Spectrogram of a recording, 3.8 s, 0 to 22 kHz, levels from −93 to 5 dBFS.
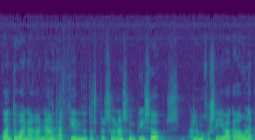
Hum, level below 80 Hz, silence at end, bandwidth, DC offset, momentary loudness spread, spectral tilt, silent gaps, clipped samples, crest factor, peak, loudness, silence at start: none; -58 dBFS; 0 s; 19 kHz; under 0.1%; 7 LU; -5.5 dB/octave; none; under 0.1%; 18 dB; -8 dBFS; -26 LUFS; 0.05 s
